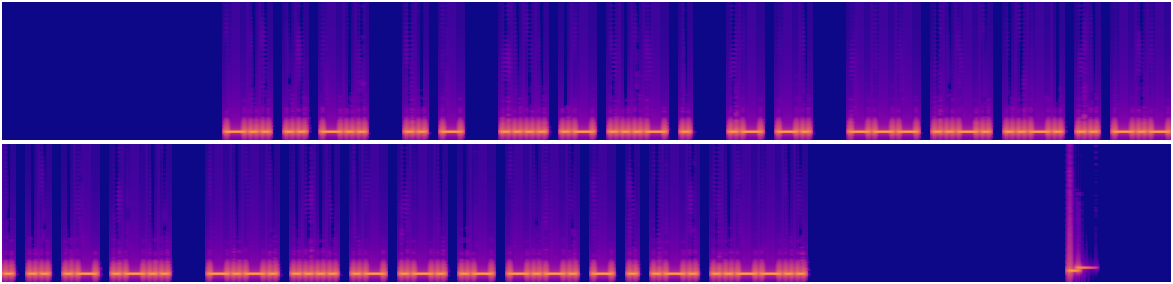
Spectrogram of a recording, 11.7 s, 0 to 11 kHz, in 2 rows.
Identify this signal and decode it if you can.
Morse code, heard as a keyed tone, about 40 wpm, 700 Hz. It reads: DID IT HAVE AN OFFICIAL CHARACTER?
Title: Sentences from Top 1200 Words 40wpm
